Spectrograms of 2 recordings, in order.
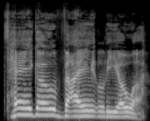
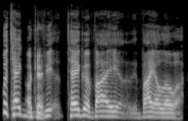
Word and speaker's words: Tagovailoa: If I could say it, I have always been under the impression that it's pronounced Tungaviola, which there's like an N sound in there that I think a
